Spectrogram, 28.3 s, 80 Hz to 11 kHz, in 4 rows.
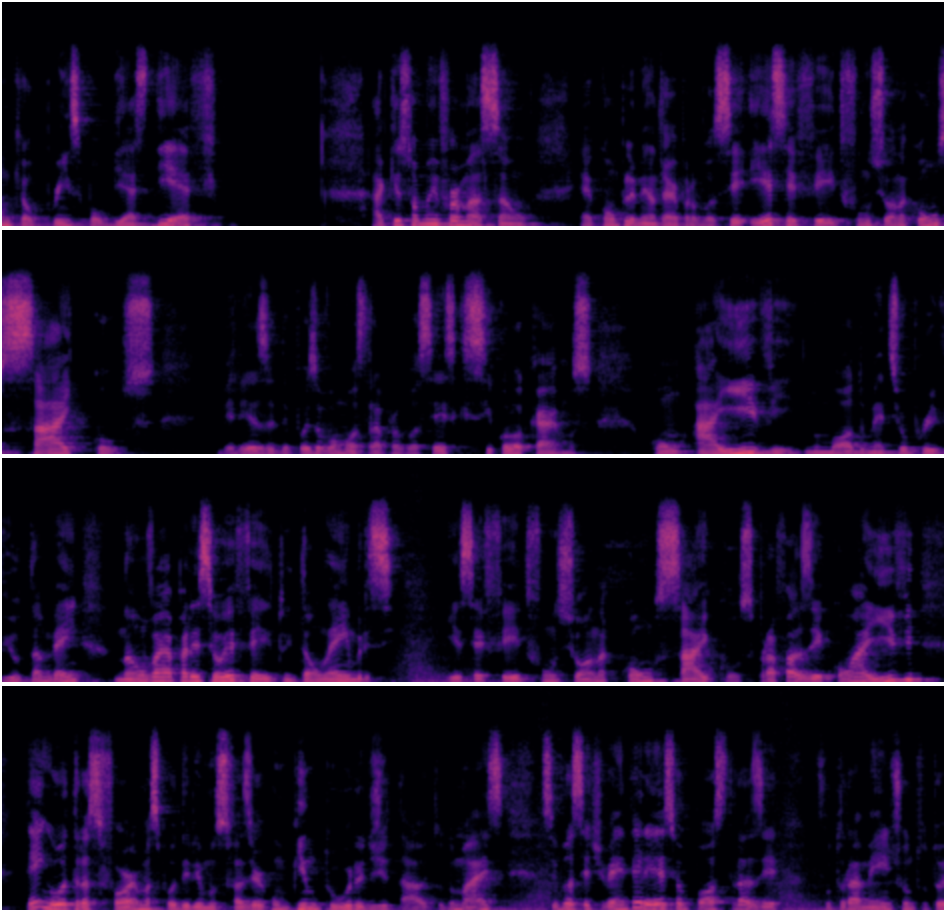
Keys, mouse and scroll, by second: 1.2 click, 1.8 click, 3.1-6.2 shift+middle drag, 20.4-23.4 shift+middle drag, 24.9-28.2 shift+middle drag.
